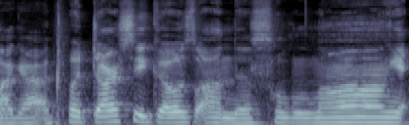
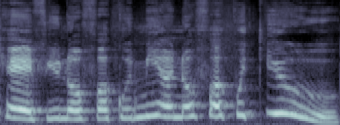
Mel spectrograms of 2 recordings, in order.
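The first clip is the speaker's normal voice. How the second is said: put-on high, broken-English Florian accent, pitched up; imitating his accent, much higher; mock Florian accent; 10 semitones higher, 4 dB louder than usual. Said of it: "He's like".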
